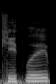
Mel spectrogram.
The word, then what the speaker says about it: Keighley: Keeley yes Keeley that works out it's pronounced Keithley but oh Keithley yeah a lot of people say Keely and I'm not stickler on pronunciation no nice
